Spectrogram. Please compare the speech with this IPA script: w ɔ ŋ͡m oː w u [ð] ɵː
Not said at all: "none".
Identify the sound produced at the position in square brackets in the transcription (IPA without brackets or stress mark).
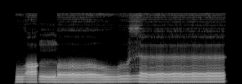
ð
